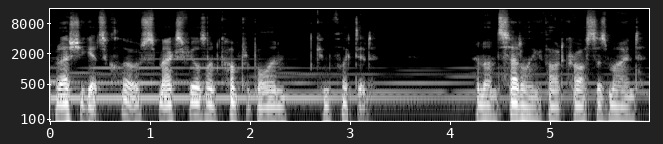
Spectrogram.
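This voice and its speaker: A man's voice: deep voice, flat delivery, normal speed, music in the background, close to an everyday voice. A man narrating a scripted superhero audio drama. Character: narrator of a superhero adventure story.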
